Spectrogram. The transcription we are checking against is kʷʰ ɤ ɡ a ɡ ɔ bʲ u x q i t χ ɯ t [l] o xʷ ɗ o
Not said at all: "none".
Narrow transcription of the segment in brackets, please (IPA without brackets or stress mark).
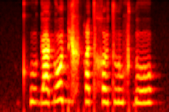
l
